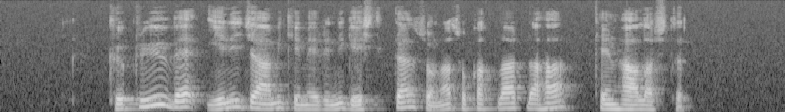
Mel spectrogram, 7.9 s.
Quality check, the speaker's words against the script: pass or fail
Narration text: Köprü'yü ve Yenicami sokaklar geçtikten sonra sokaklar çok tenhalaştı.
fail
